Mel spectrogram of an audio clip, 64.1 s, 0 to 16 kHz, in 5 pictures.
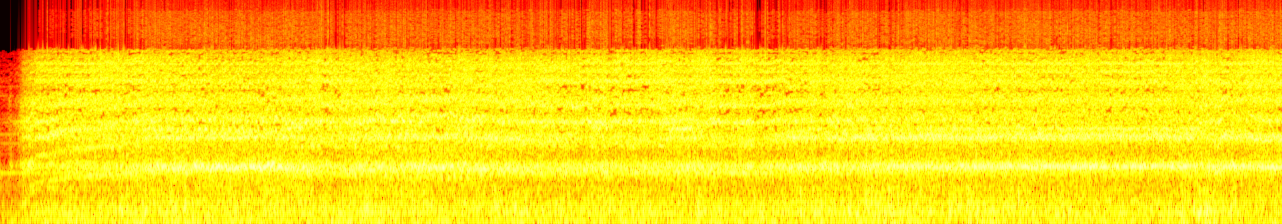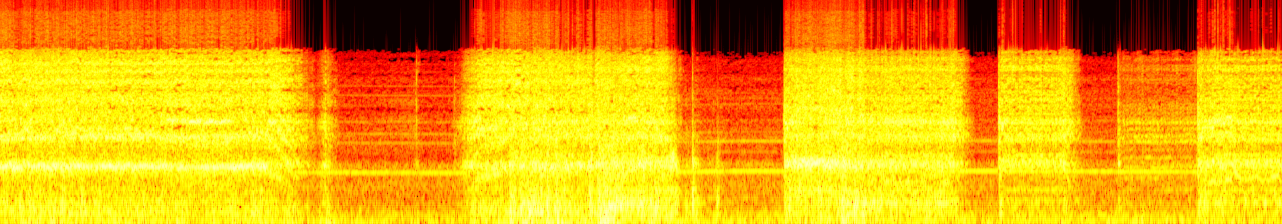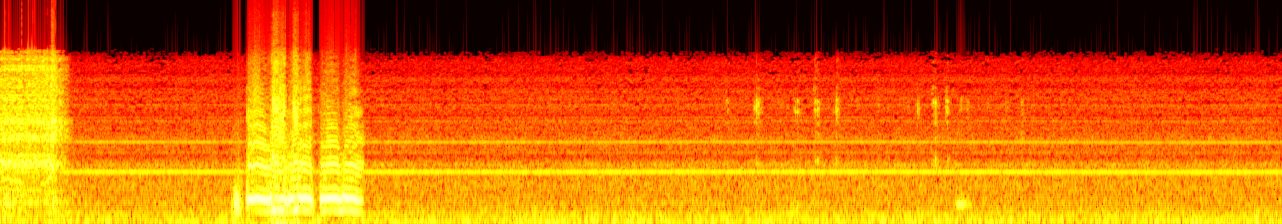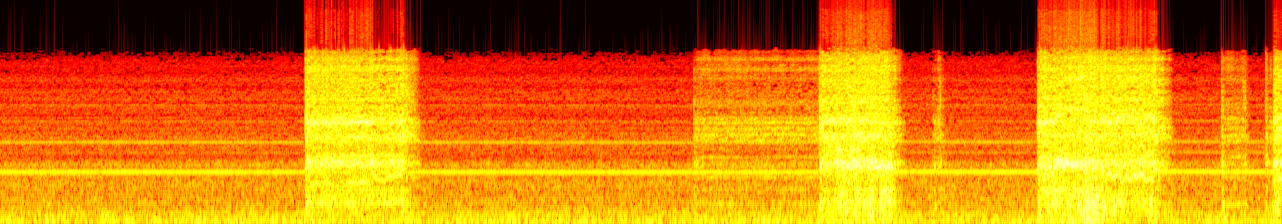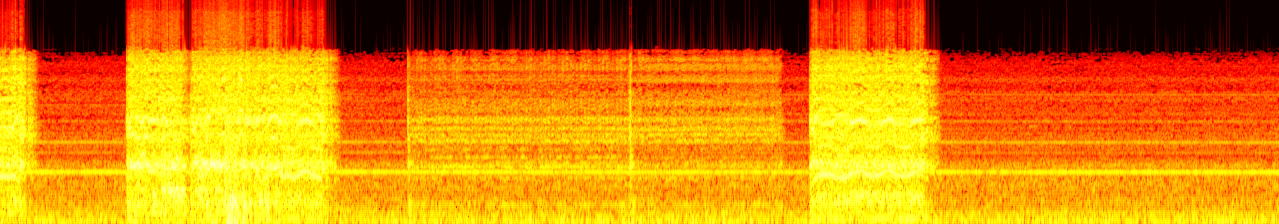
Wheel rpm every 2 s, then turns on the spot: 110, 190, 200, 200, 220, 230, 230, 210, 50, 200, 110, 120, 110, 40, 0, 0, 0, 0, 0, 0, 40, 60, 10, 110, 130, 60, 130, 80, 30, 80, 90, 0.
none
